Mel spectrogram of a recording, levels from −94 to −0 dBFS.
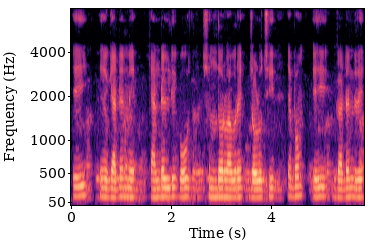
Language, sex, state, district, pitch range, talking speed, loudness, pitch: Odia, male, Odisha, Malkangiri, 130-140 Hz, 155 wpm, -18 LUFS, 135 Hz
